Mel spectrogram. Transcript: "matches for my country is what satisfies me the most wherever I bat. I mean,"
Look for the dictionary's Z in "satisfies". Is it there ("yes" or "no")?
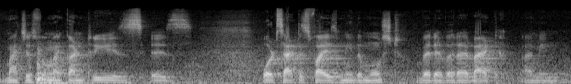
yes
